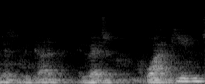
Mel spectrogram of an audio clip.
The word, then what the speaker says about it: Joaquín: Joaquín son tres sílabas. O aquí, porque no en esa en esa en esa conjunción de o y a ninguna de esas dos es ni i ni u, entonces no se forma el diptomo, entonces las separamos.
